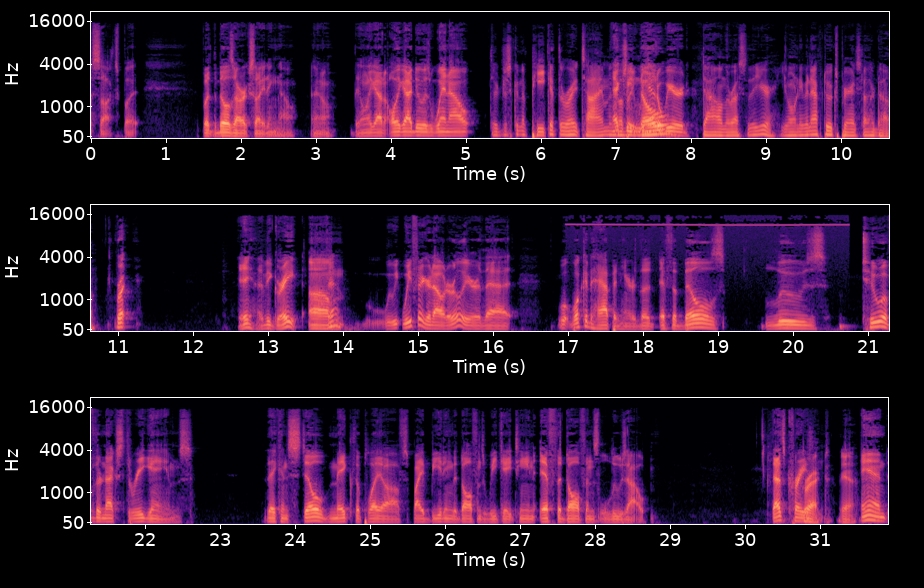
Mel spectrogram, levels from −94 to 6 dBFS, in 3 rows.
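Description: A switching power supply in the recording chain drops into an audible burst mode or beats against another supply, putting a switching supply whistle on the speech from 16.97 s to 20.76 s, ending just before "two of their next". The supply's switching frequency falls into the audible band and leaks into the audio, heard as a thin, high whistle drifting between about 11.3 and 11.65 kHz as the load shifts, sitting roughly 20 dB below the speech.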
